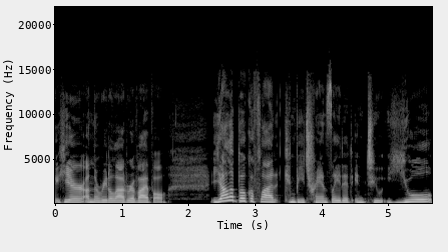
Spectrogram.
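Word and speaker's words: Jólabókaflóð: So there are a lot of very opinionated people online adamant that the word is pronounced one way or another, but Jolabokaflod seems to be the consensus, so I'm going to use that here.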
